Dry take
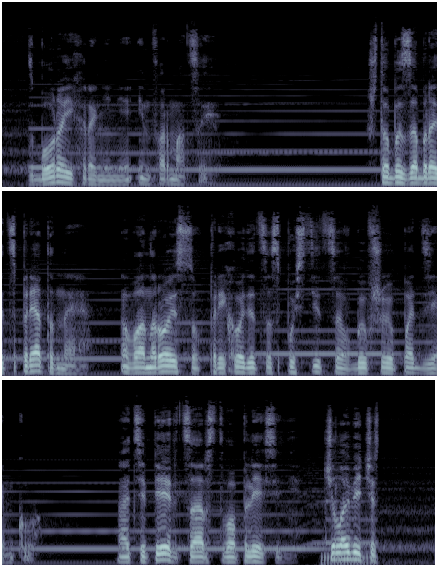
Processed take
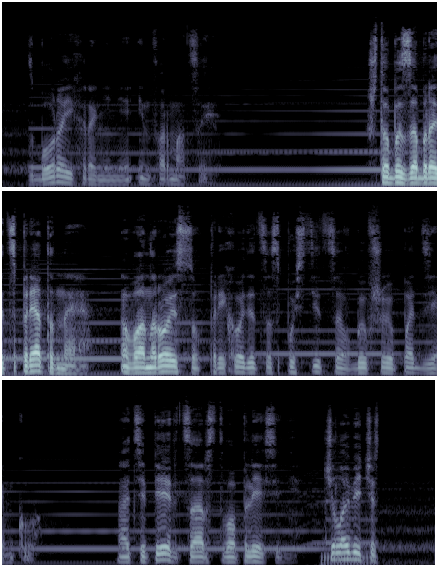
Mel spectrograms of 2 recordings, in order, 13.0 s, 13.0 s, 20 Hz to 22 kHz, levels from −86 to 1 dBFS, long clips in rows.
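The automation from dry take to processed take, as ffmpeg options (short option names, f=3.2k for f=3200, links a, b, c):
-af "volume=3dB,afade=t=in:st=3.08:d=0.68:silence=0.281838,afade=t=out:st=5.62:d=0.88:silence=0.354813"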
